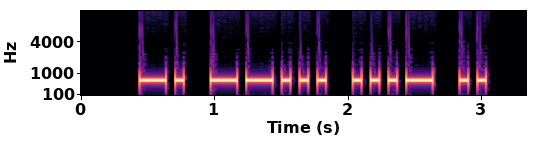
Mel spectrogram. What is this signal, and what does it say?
Morse code, heard as a keyed tone, about 19 wpm, 700 Hz. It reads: N7VI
